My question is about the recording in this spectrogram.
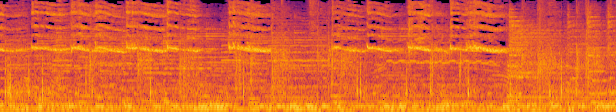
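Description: Aerial fireworks bursting and crackling overhead in a rapid run that stops about five seconds in, over continuous procession music.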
